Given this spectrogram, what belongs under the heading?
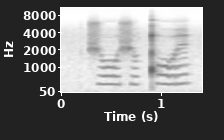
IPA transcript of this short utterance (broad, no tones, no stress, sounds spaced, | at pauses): t͡ʃ oː ʃ ʊ ǃ o e̯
